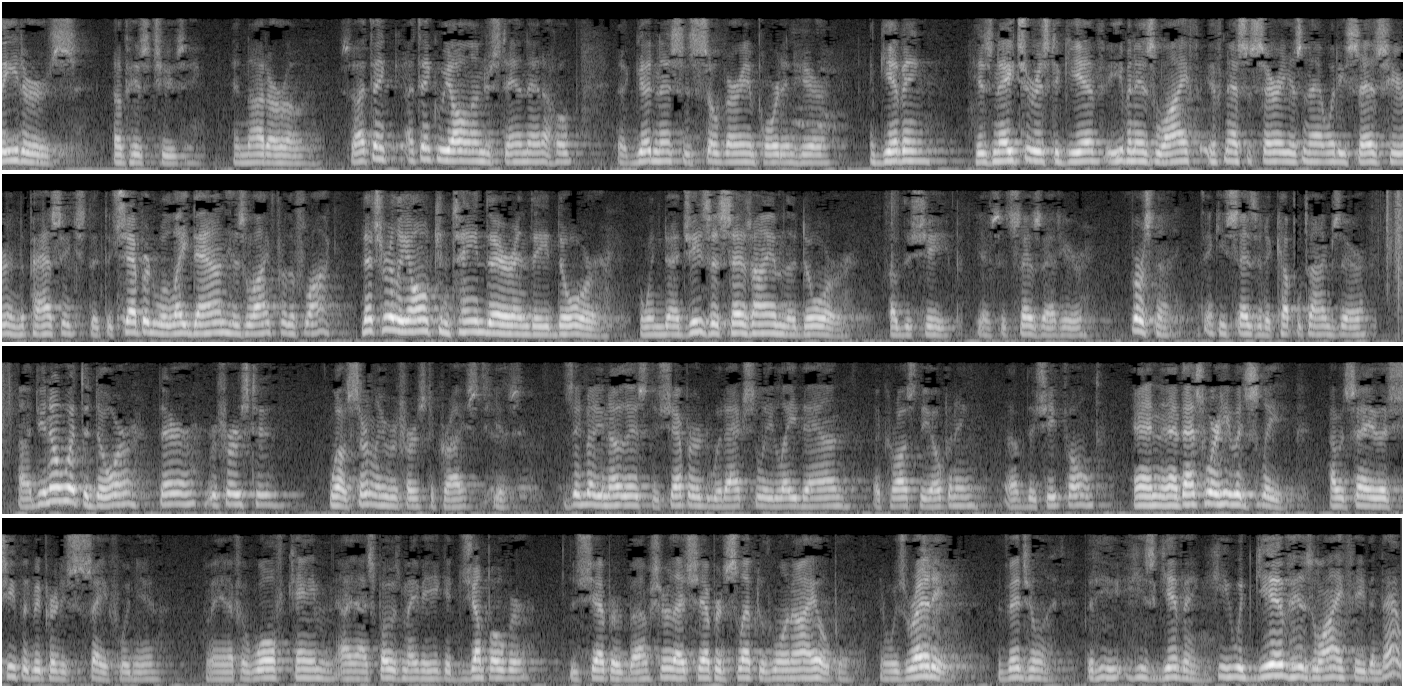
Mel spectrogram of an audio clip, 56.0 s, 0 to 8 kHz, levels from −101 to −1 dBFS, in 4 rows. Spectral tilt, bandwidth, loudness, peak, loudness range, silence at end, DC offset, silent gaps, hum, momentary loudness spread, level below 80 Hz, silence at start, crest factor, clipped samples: -7 dB/octave; 6.2 kHz; -22 LUFS; 0 dBFS; 6 LU; 0 s; under 0.1%; none; none; 15 LU; -60 dBFS; 0 s; 22 dB; under 0.1%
